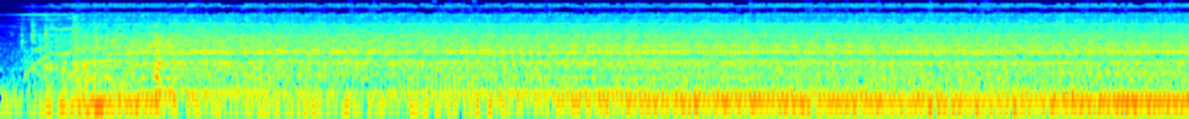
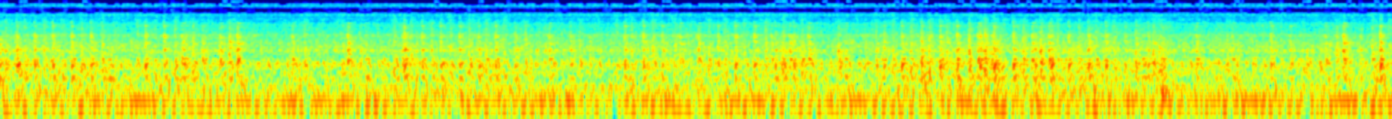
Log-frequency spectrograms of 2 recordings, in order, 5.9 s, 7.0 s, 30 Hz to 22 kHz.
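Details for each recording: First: Lexus CT200h hybrid engine during EGR system diagnosis, valve set fully closed: catches and settles into a steady, even idle hum with no stumble or misfire; normal idle. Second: Lexus/Toyota hybrid, such as the CT200h or Prius, running; uneven metallic rattling and knocking, a loose clattery beat, an engine rattle attributed to the EGR system.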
